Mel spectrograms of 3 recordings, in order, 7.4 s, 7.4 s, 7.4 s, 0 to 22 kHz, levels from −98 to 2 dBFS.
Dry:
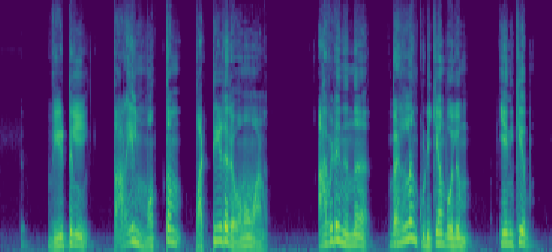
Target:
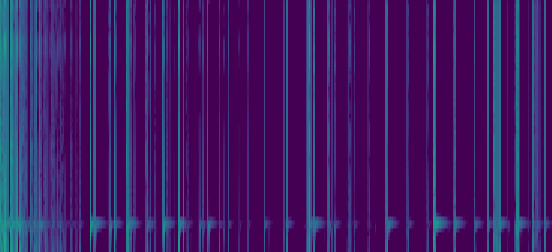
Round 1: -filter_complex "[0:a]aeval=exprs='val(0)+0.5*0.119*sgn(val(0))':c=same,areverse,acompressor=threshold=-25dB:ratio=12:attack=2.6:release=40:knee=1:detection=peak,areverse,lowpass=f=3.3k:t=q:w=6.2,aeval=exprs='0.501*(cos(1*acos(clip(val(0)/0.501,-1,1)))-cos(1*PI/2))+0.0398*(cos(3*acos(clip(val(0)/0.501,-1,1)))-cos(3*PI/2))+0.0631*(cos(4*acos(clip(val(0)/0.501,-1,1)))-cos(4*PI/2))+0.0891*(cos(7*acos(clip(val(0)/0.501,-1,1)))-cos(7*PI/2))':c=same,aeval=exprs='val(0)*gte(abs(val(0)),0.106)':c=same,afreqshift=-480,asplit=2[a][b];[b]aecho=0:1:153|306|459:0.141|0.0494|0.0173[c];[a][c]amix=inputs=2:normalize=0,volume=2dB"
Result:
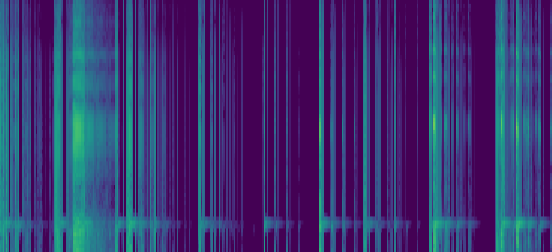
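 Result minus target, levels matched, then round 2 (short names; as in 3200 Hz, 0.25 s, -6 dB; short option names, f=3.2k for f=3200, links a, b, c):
echo 0.115 s early; 8000 Hz band -6.5 dB
-filter_complex "[0:a]aeval=exprs='val(0)+0.5*0.119*sgn(val(0))':c=same,areverse,acompressor=threshold=-25dB:ratio=12:attack=2.6:release=40:knee=1:detection=peak,areverse,lowpass=f=11k:t=q:w=6.2,aeval=exprs='0.501*(cos(1*acos(clip(val(0)/0.501,-1,1)))-cos(1*PI/2))+0.0398*(cos(3*acos(clip(val(0)/0.501,-1,1)))-cos(3*PI/2))+0.0631*(cos(4*acos(clip(val(0)/0.501,-1,1)))-cos(4*PI/2))+0.0891*(cos(7*acos(clip(val(0)/0.501,-1,1)))-cos(7*PI/2))':c=same,aeval=exprs='val(0)*gte(abs(val(0)),0.106)':c=same,afreqshift=-480,asplit=2[a][b];[b]aecho=0:1:268|536|804:0.141|0.0494|0.0173[c];[a][c]amix=inputs=2:normalize=0,volume=2dB"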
